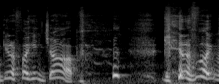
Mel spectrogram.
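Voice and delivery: high-pitched scolding breaking into laughter; laughing scolding. Real, not acted. YouTuber telling grown adults to get a job, laughing scolding. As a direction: try to scold, crack up halfway.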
